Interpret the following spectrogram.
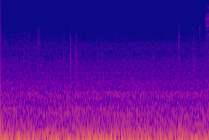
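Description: Steady low rumble of a car heard from inside its cabin, with a couple of faint ticks about a second in.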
